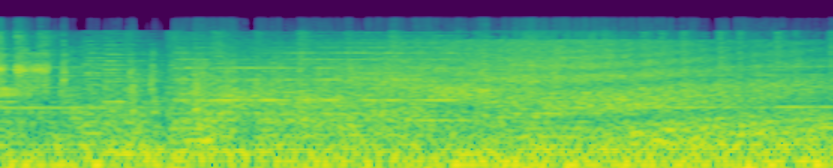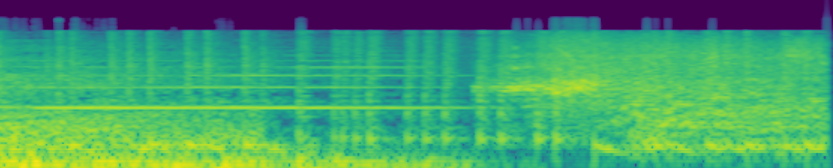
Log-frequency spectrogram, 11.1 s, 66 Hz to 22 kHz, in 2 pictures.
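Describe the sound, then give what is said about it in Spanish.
A squadron of jet aircraft takes off with a loud, continuous engine roar and whine that sweeps and shifts in pitch. The roar briefly dips near the end, then surges back. “Ok, vamos a despegar. Pilotos del escuadrón 201, ¿están en posición? Enterado, estamos en posición. Prepárense para despegar, ¡ahora!”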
